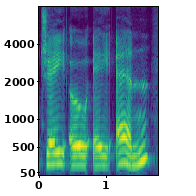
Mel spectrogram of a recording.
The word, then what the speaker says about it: Joan: 이렇게 쓰는 이름은 two syllable로 발음을 하지만, Joan은 one syllable로 발음을 합니다. Yes. Joan. Yep. 하나의 사운드로 OA를 묶어서 발음을 해요.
